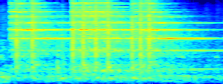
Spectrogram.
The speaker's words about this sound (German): Das war jetzt der Telegraph, also der, der Kapitän, der kann ja nicht selbst Gas geben oben, sondern der muss immer dem, dem Maschinisten anzeigen, was er denn gerne, möchte.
